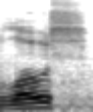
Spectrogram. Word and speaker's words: loess: is in its name los which rhymes with bus is german for loose soil hmm okay because the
